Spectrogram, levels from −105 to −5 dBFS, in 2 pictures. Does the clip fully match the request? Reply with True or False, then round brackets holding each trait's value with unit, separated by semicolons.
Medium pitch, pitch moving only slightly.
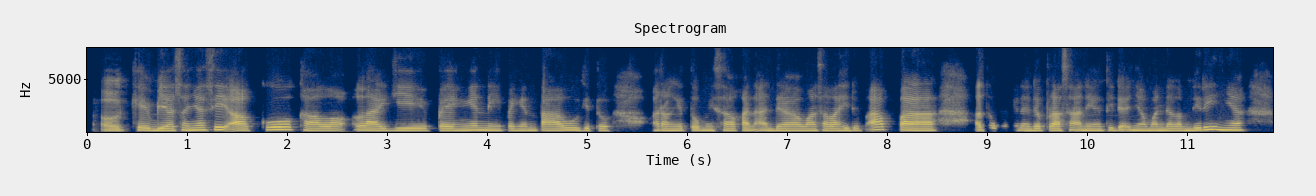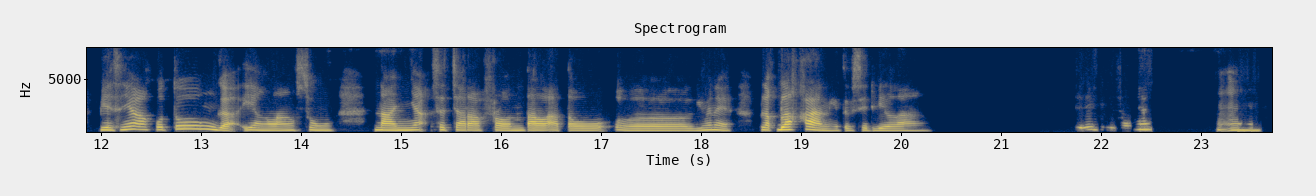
False (195 Hz; 1.9 semitones)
